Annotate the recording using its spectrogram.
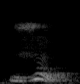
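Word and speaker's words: je: اكزامبل جو، جو ما قلتش ج.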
